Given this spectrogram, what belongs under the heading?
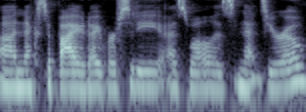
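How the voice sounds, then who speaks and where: A woman with an American accent talks at a moderate pace in a somewhat breathy voice. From New York City. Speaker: investment research director. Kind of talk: interview. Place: meeting room.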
